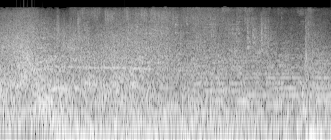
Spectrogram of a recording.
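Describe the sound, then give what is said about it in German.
An artillery shell explosion roars as a loud, sustained boom, its dense rumbling blast filling the whole clip without letting up. “Was ist das? Artillerie! In Deckung! Runter, runter! Unter die Pritschen!”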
